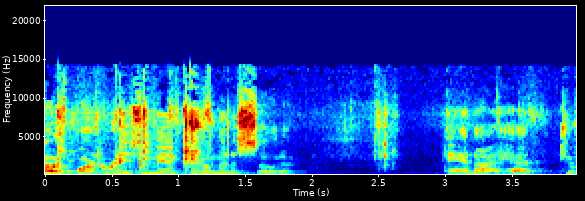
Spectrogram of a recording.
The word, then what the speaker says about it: Mankato: of looks like this and this is where man k told is that net mankato never heard it butchered that way but the first time this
